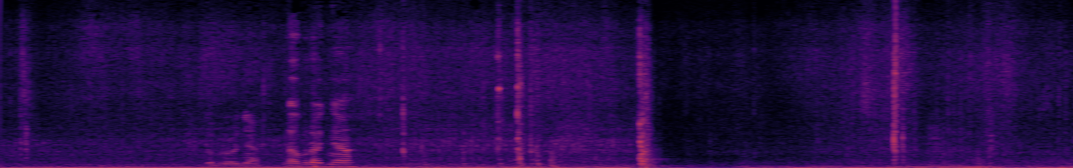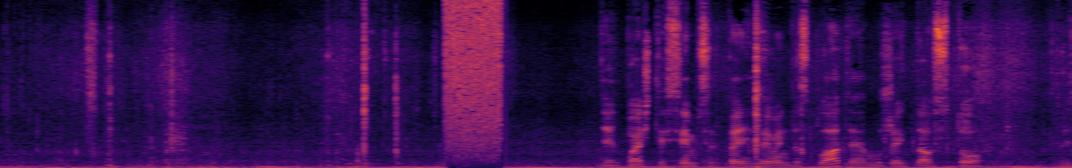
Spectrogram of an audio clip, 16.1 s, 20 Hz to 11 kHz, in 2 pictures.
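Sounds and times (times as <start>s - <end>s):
car engine and road noise: 0.0s - 16.0s
car door shutting: 3.7s - 5.1s.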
